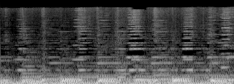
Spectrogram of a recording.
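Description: Instrumental chamamé on accordion and bandoneón with guitar accompaniment: a sustained reed melody over a steady bass pulse of about four beats a second.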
